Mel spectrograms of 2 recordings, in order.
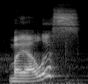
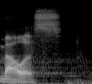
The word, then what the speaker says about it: Maelis: By the way, my name is pronounced same as Mael, but with a different ending. They are Maelis?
